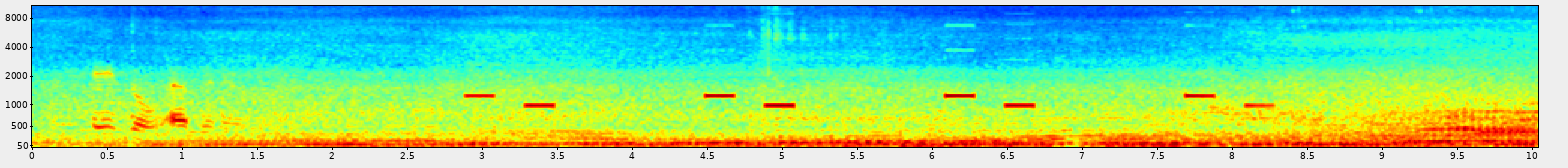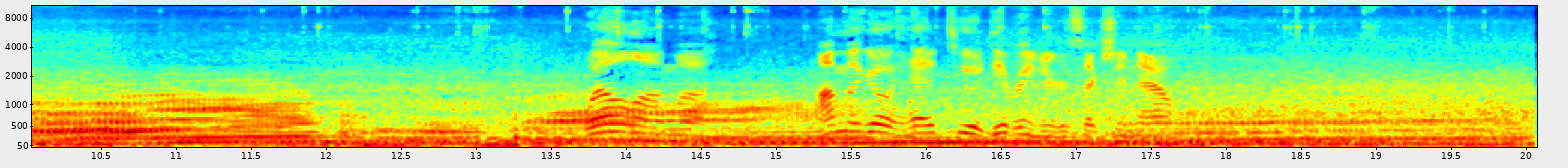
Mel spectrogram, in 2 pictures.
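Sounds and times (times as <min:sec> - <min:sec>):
car engines accelerating: 0:00.0 - 0:20.0
traffic rumble: 0:00.0 - 0:20.0
two-tone electronic beep: 0:02.9 - 0:03.6, 0:04.5 - 0:05.2, 0:06.1 - 0:06.8, 0:07.7 - 0:08.4.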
